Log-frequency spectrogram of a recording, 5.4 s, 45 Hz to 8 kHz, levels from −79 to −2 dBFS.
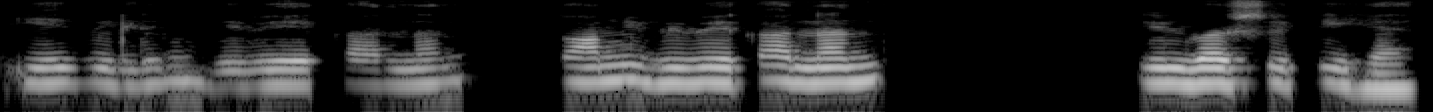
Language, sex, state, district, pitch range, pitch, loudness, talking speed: Hindi, female, West Bengal, North 24 Parganas, 165-180 Hz, 175 Hz, -29 LUFS, 80 wpm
